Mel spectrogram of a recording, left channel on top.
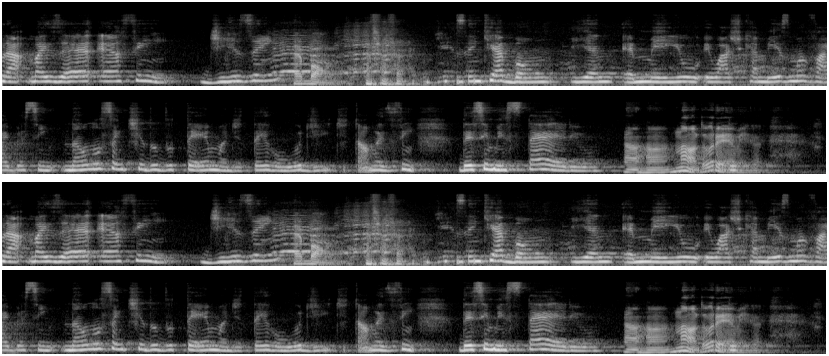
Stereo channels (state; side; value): identical; both; correlation 1.00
